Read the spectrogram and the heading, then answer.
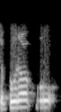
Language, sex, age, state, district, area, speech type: Sindhi, male, 30-45, Uttar Pradesh, Lucknow, urban, conversation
